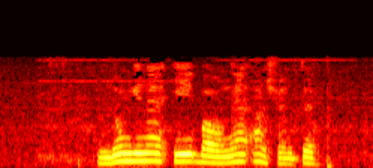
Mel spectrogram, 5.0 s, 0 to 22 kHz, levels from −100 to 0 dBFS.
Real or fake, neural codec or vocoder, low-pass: real; none; 5.4 kHz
